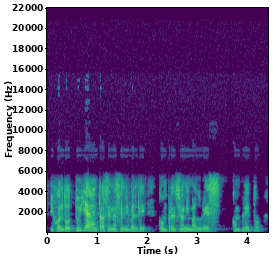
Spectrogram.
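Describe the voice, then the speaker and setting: At a church service, a Mexican man preaches a sermon at a moderate pace in a voice that sits a little high for a man. He keeps things conversational and checks in with his listeners repeatedly, though the recording is dull and lo-fi.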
